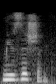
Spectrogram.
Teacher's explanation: Musician, with stress on the middle syllable. Again, our voice must go up before it goes down.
